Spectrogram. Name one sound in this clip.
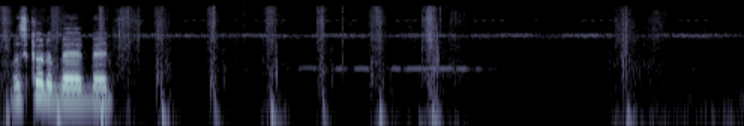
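Footsteps crunch through dry grass at a steady walking pace.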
